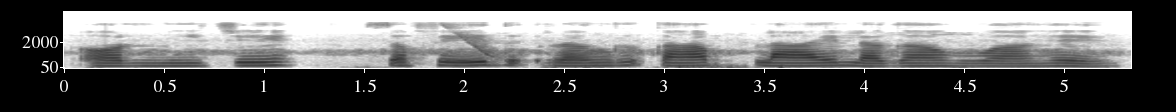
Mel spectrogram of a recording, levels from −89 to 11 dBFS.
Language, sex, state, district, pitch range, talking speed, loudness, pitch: Hindi, female, Uttar Pradesh, Lalitpur, 165-185 Hz, 100 wpm, -17 LUFS, 175 Hz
